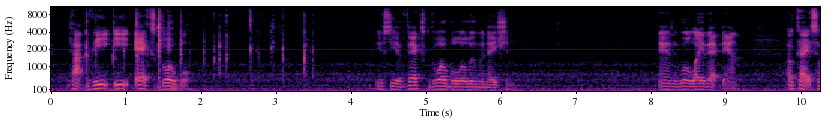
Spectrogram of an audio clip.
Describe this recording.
A man is typing on the keyboard and talking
